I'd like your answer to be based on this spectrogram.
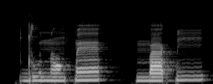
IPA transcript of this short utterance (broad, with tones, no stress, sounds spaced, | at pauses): d u˧ n ɔ̃˧ k͡p ɛ̃˦ | m a˧ k͡p i˦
